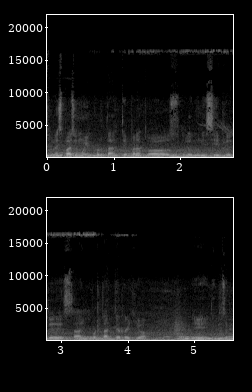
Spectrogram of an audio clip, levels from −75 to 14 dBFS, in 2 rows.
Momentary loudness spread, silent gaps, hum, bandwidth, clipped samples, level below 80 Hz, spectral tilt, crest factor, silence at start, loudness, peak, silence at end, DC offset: 5 LU; none; none; 17 kHz; under 0.1%; -44 dBFS; -6 dB/octave; 18 dB; 0 s; -29 LUFS; -10 dBFS; 0 s; under 0.1%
